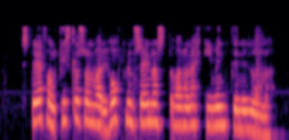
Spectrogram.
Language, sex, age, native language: Icelandic, female, 40-49, Icelandic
